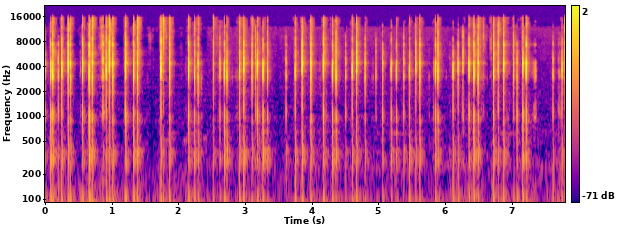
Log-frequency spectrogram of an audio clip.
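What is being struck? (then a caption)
Wooden handle of a bristle brush tapped with fingernails. Long grey nails tap rapidly on the solid wooden handle of a bristle brush, making quick bursts of sharp, bright clicks. Each tap is dry and short, and the taps come in uneven rapid runs with brief gaps between them.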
